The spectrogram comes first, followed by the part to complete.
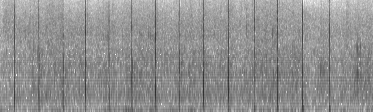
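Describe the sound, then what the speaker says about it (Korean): A church congregation clapping at a harvest thanksgiving service, heard as a single crisp, evenly spaced clap repeating about four times a second, distinct and moderately close against a quiet room. "감사와 마음을 담아 박수로 올려드리겠습니다"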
